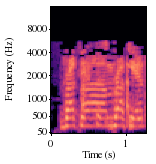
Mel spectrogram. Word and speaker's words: bronchiectasis: You have what's showing up more and more is this thing called bronchiectasis. Is that, am I pronouncing it well? – Yep, bronchiectasis.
